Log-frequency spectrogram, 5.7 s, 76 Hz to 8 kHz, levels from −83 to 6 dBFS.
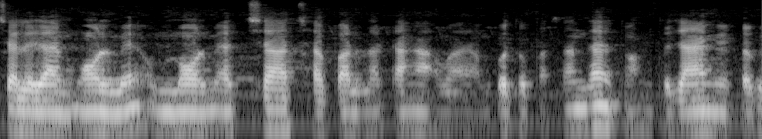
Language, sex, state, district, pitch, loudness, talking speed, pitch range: Hindi, male, Bihar, Muzaffarpur, 95 Hz, -18 LUFS, 220 wpm, 95-100 Hz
